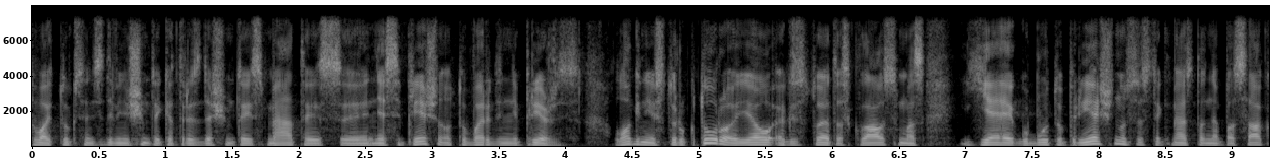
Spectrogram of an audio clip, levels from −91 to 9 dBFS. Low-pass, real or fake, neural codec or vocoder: 7.2 kHz; fake; vocoder, 22.05 kHz, 80 mel bands, Vocos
